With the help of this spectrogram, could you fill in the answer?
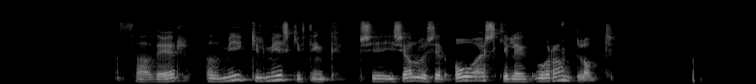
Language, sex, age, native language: Icelandic, male, 20-29, Icelandic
